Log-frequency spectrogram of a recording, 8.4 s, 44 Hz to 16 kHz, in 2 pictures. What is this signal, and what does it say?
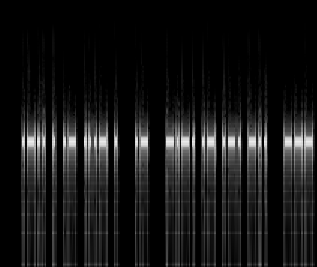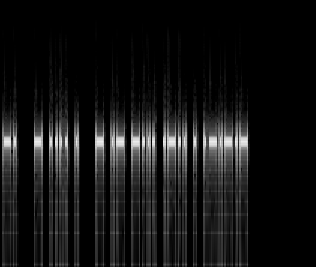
Morse code, heard as a keyed tone, about 34 wpm, 700 Hz. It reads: LEAVE A CARD ON THE TABLE.
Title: Sentences from Top 1000 Words - Review Part 4 - 35wpm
